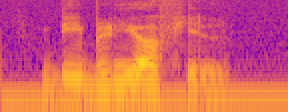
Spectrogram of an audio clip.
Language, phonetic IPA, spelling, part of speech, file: Polish, [bʲiˈblʲjɔfʲil], bibliofil, noun, Pl-bibliofil.ogg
